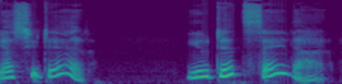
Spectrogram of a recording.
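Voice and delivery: put-on calm, almost laughing. Retelling their answer to a brother in their dying mother's room: retelling a calm, half-laughing reply. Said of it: "I said to him calmly, and I'm almost laughing at him".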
